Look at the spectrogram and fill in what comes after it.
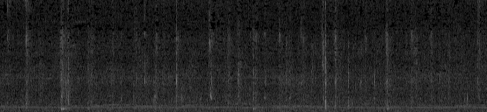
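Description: Close-up mouth sounds of chewing a black grape: scattered wet clicks and smacks, the loudest about a second in, over a faint steady hum.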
